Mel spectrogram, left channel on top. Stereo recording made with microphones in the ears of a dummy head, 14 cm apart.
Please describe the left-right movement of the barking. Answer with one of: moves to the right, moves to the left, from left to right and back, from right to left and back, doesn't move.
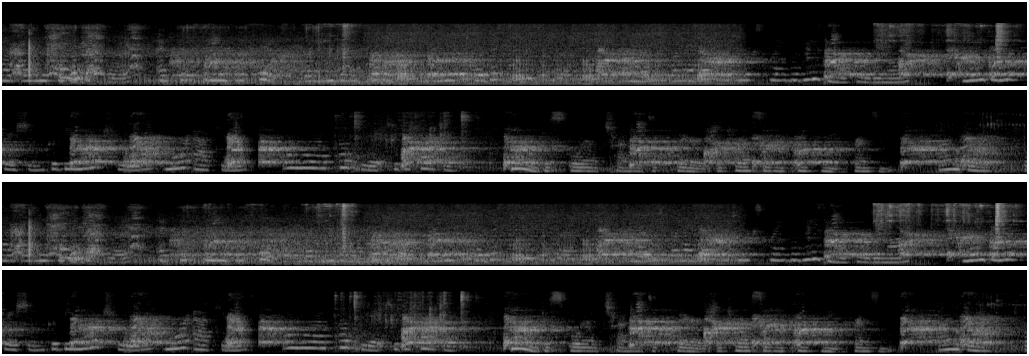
moves to the right.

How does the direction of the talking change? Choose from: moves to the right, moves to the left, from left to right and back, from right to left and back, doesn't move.
moves to the right.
